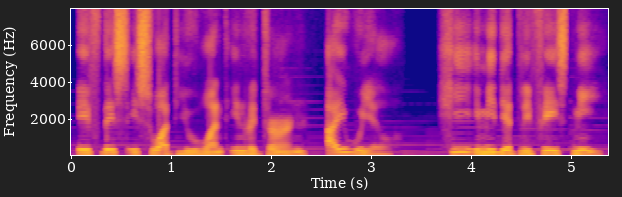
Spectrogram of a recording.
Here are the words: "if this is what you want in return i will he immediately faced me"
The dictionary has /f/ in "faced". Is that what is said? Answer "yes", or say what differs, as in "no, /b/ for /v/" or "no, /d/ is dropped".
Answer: yes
